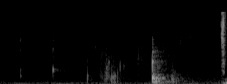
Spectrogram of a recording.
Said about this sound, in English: I'll wait for the answers as I take a sip here.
